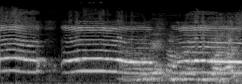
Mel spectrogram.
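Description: A baby cries loudly in two long, sustained wails separated by a brief gasp, with a faint murmur of background voices beneath the second cry, at the Poto-Poto health centre in Berberati, Central African Republic, where mothers bring babies for vaccinations.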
